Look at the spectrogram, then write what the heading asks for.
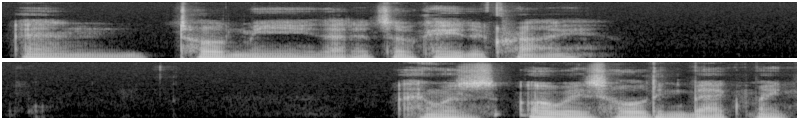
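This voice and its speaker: A man playing a tender, hurt, devoted boyfriend in an ASMR role-play, speaking in a soft, intimate, halting murmur to comfort a partner. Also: low voice, no echo, heavily acted. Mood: tender, vulnerable. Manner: slow, halting, gentle, intimate.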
